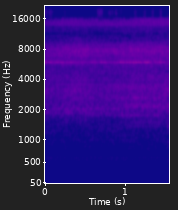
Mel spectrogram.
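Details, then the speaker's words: Homemade electric whip at full throttle: high gritty rasping whir from the electric motor, owner suspects worn, dead bearings inside the motor. "that motor you can hear them bearings some hints dead inside that"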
